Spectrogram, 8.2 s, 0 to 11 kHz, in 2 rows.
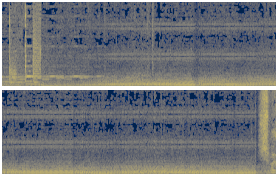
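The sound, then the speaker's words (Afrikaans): A Volkswagen Golf GTI Clubsport, the car with which Volkswagen celebrates the Golf GTI's 40th anniversary, revs hard and loud, its pitch climbing in several rising sweeps with brief drops between them, like gear changes under acceleration. No voices are heard. “klink die Golf GTI Klapsport waarmee Volkswagen sy Golf GTI se 40ste verjaarsdag vier.”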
